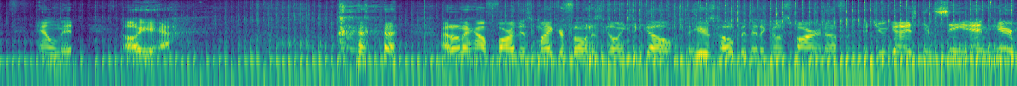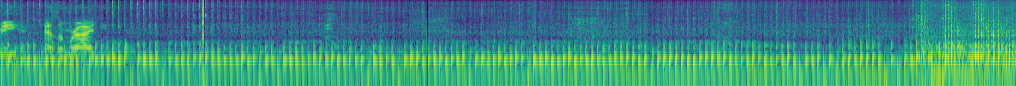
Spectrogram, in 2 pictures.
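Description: A single-cylinder four-stroke minibike engine idles.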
